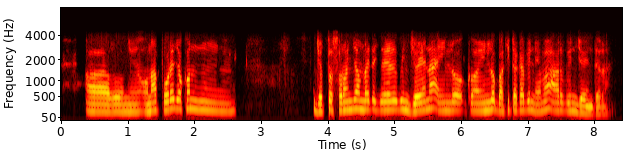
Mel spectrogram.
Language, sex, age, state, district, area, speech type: Santali, male, 18-30, West Bengal, Purulia, rural, conversation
